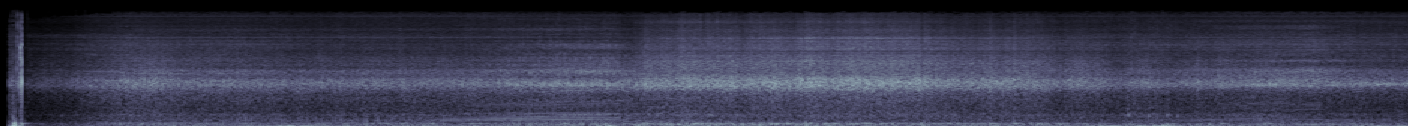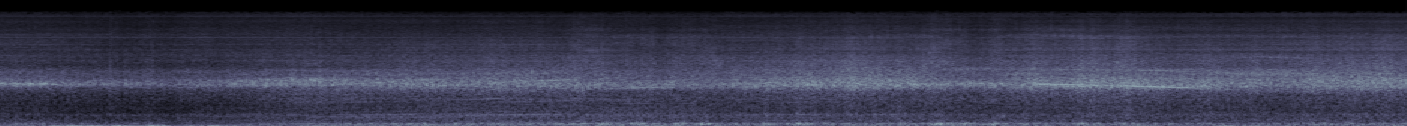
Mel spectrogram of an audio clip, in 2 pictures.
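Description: Heavy wind rumble on an action camera on a moving motorbike, with engine notes that rise and fall in pitch a few times as the bikes work through the bends.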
